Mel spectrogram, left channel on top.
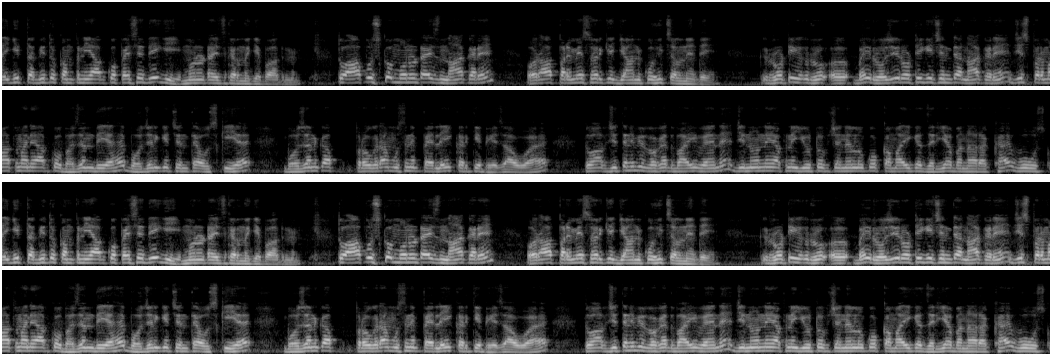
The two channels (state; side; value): quieter; left; 5.3 dB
